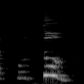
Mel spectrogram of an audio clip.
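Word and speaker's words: क़ुतुब: कैसे बोलना हमें? कुतुब नहीं बोला, कुतुब, ठीक है।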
